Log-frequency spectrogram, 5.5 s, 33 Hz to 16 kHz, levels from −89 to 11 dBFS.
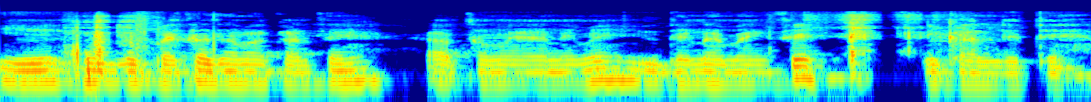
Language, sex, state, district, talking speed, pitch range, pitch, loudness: Hindi, male, Bihar, Purnia, 175 wpm, 105-115 Hz, 110 Hz, -23 LUFS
